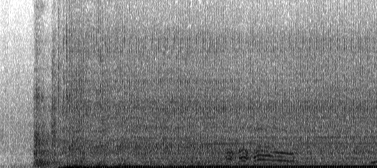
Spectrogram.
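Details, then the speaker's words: Farmall Cub after fitting a new carburetor and in-line fuel filter: cranks, catches within a second and settles into a smooth, even low idle with a steady beat, no stumbling or smoke; old carb needed choke fiddling, normal idle. "turning man that sounds good wow it wouldn't even run right with the other carburetor unless I sat there and played with the choke lever she's not smoking or anything that's fantastic"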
